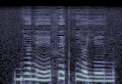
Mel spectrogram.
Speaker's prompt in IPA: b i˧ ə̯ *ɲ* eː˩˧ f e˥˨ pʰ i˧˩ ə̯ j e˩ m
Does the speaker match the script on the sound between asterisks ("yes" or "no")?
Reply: no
